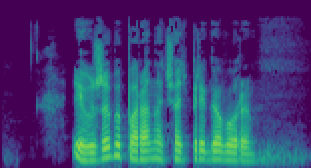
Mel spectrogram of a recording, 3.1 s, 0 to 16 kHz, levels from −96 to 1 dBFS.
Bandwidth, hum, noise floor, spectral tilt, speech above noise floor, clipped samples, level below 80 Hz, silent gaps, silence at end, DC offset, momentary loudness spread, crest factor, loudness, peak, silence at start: 11 kHz; none; -55 dBFS; -5.5 dB/octave; 33 dB; under 0.1%; -68 dBFS; none; 0.45 s; under 0.1%; 6 LU; 20 dB; -22 LUFS; -4 dBFS; 0.75 s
